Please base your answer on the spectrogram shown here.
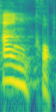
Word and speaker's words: Hancock: we can describe as the Hancock effect, where the stress is on the last syllable.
